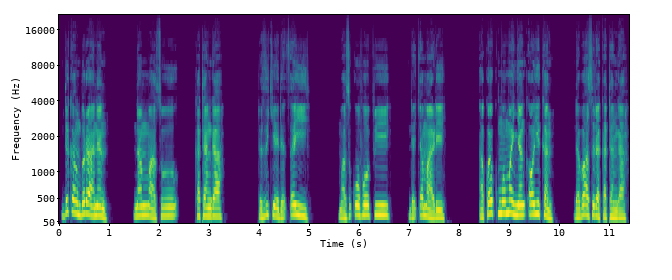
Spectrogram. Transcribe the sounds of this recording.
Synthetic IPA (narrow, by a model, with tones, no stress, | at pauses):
dʊ˦kɐ˨mbʊ˦ɽaː˨nɛ˦nː | ɐ˦mːaː˨suː˦ | kɐ˦tɐ˦ŋɡaː˦ | d̥a˨s̬ʊ˦kʲeː˨da˨sʼɐ˦jiː˦ | maː˨s̬uː˦kʷʼoː˦ɸoː˦ɸiː˦ | da˨kʲʼɐ˦maː˨ɽeː˦ | ʔa˨kʷa˦jkʷʊ˦ma˦mɐ˦˨ɲjɐ˦ŋkʼa˦wjɪ˦kɐ˨n | da˨baː˦˨su˦da˨kɐ˦tɐ˦ŋɡaː˦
